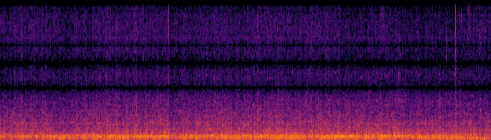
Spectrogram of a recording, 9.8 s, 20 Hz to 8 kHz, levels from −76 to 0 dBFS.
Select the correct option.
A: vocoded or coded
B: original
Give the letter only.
A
